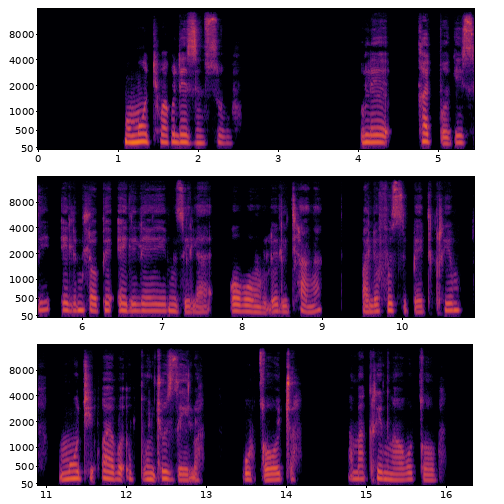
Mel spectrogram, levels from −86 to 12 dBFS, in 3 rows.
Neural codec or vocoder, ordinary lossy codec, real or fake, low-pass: none; AAC, 96 kbps; real; 14.4 kHz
